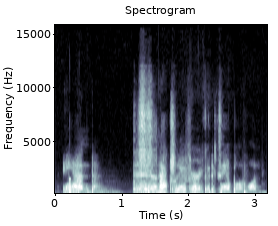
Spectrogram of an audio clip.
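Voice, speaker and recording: A whisper can be heard over noticeable background noise. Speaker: ASMR creator in fursuit. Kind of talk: ASMR plant tour, casual talk to camera. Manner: whispered, close up; casual, relaxed.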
